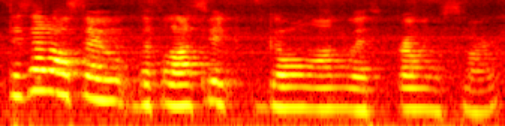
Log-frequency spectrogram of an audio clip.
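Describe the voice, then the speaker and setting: A woman hosting a panel, giving brisk, short cues in a large tent. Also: a little high, expressive, fairly bright tone. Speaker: host and moderator. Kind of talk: panel moderation. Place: large tent at an outdoor event. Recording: roomy sound from some distance, faint noise.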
